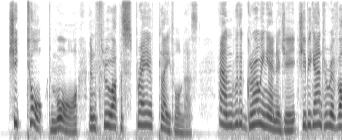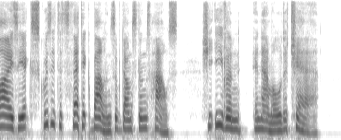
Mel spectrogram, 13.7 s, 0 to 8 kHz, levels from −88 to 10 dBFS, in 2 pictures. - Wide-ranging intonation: Yes, wide, 7.2 semitones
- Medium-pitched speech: Yes, medium, 175 Hz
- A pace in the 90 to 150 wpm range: Yes, slow, 135 wpm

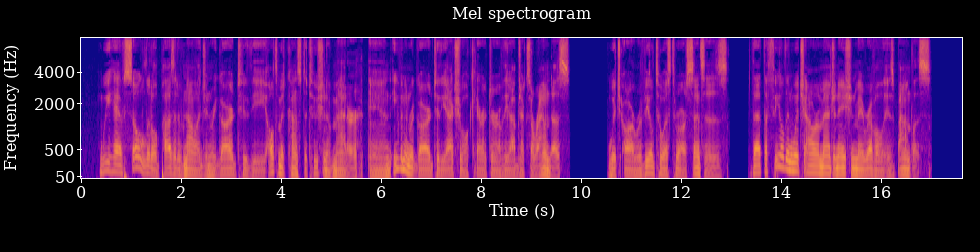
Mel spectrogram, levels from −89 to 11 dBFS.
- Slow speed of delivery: No, average, 160 wpm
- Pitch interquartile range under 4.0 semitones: No, average, 5.0 semitones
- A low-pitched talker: Yes, very low, 80 Hz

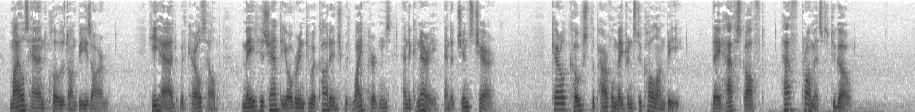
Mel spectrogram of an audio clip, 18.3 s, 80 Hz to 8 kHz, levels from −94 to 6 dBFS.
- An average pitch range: Yes, average, 4.4 semitones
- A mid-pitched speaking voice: No, low, 100 Hz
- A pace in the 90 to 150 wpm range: Yes, average, 145 wpm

